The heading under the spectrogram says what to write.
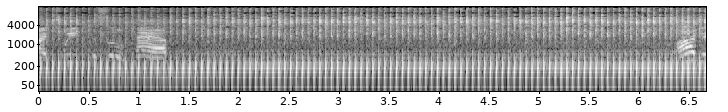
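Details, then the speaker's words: Toro 18005 mower, governor not hooked up, only a spring pulling throttle shut: small single-cylinder putters at a steady even rate, no misses or knocks; runs smooth, not smoking. "I already have it. It runs. There's no governor hooked up. It's just a spring on the throttle pulling it shut."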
